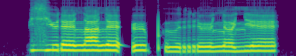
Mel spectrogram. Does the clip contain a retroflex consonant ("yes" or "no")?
no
